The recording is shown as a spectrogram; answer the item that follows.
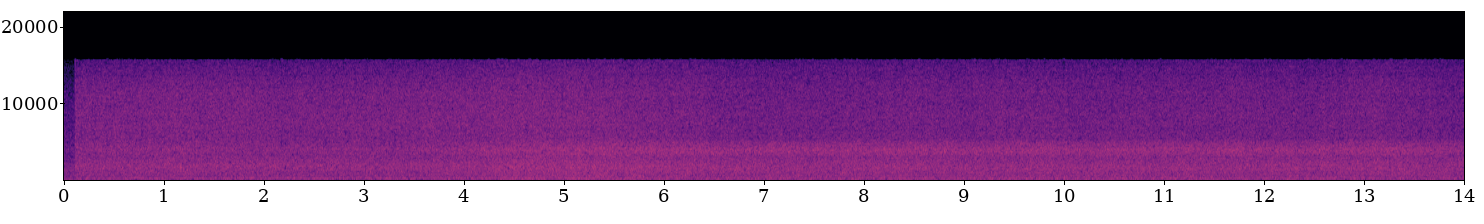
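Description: Waterfall pouring over a rock ledge: a steady, unbroken rush of falling water.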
